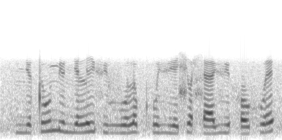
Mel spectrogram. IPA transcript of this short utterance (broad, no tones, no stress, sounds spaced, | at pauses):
nʲ o t u mʲ o nʲ ɛ l i fʲ u v u l ʊ kʷʰ i vʲ e ɕ ʊ ɬ ɛ vʲ ʊ h o xʷ e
